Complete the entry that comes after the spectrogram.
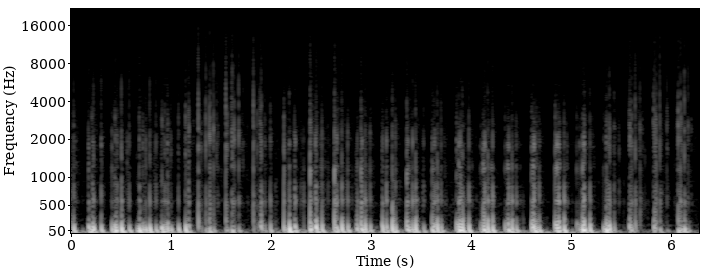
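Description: Fingertips and nails tap and scratch the glossy cover and page edges of a solid red paperback book held in both hands. A rapid, irregular run of dull, low, close thumps with quick scratchy strokes between them, each dying away almost instantly.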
